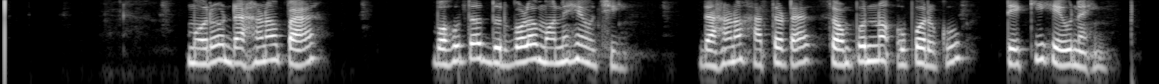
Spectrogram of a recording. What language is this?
Odia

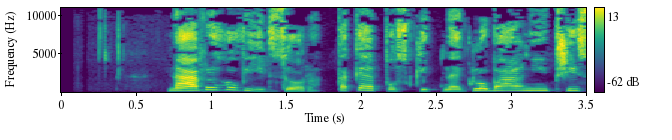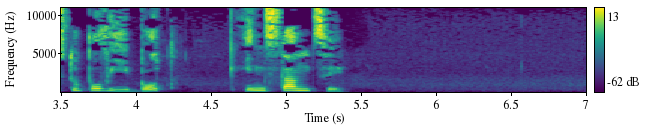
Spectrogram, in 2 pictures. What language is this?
Czech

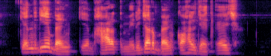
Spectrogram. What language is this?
Maithili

